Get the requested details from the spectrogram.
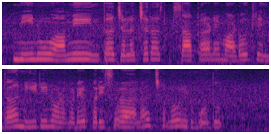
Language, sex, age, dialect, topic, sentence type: Kannada, female, 25-30, Dharwad Kannada, agriculture, statement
